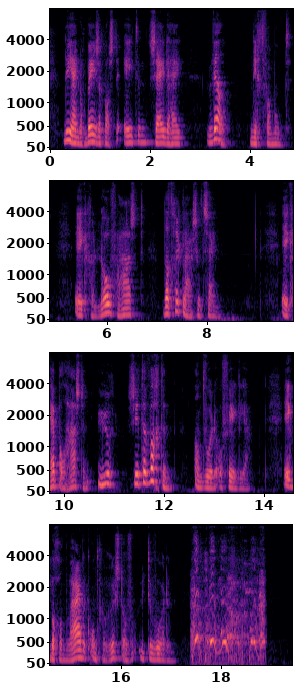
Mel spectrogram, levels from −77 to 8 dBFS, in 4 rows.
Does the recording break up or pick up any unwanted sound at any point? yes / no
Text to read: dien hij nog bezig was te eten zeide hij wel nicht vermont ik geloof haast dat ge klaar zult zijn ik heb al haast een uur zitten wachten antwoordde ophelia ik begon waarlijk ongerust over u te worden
yes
